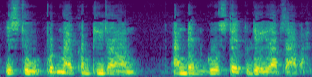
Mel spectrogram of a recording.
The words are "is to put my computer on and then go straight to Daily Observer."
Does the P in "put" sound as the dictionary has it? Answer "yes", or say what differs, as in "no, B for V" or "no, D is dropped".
yes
